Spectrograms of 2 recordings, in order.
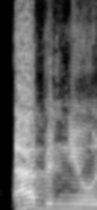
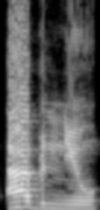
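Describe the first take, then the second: No difference in how they are said.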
